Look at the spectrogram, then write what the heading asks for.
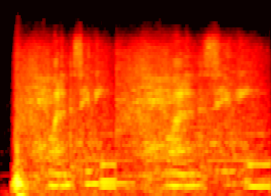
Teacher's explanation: The preposition to often reduces to t. But here, because it was preceded by a word ending in D, we drop the T too.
